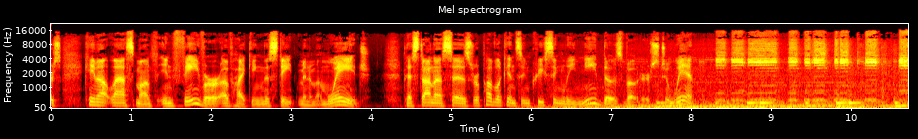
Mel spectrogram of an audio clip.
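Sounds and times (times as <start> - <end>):
speech: 0.0 - 10.7
engine hum: 5.8 - 10.7
car horns honking from a 60-car caravan in Orlando: 7.5 - 10.7.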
